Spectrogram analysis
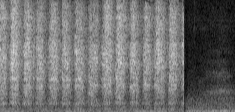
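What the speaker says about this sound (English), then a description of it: "When I'm scrubbing this, you can see over here under it is becoming smooth." A coconut shell is scrubbed smooth in about fourteen quick, even rasping strokes, close and loud, before the rubbing stops abruptly.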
